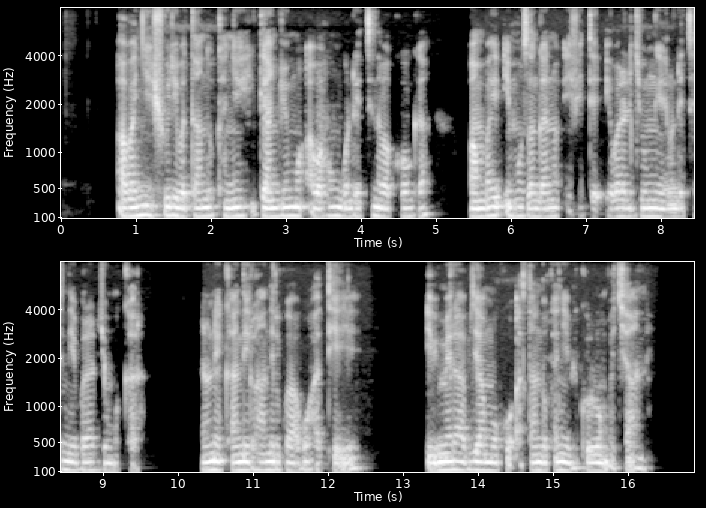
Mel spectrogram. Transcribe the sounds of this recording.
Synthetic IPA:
aβaɲe̞ːʃuːɾiβataːndukʰaɲe̞hiɡ̥aːɲd͡ʒe̞moʔa̰βahuːŋɡunde̞t͡se̞naβakʰo̞ːbɡa | βaːmbaje̞ʔim̥huzaŋɡano̞ʔifite̞ʔiβaɾaɾɟuːmŋe̞ːɾonde̞t͡se̞niβaɾaɾɟuːmukʰaɾḁ | nano̞ːne̞kʰaːndiɾuhaːnde̞ɾɡwaːβo̞hatʰḛje̞ | iβime̞ɾabjaːmokuʔataːndukʰaɲeiβikʰuɾuɾuːmbaca̰ːne̞

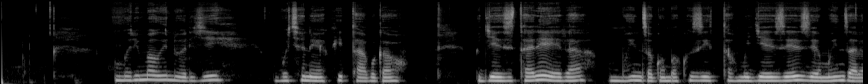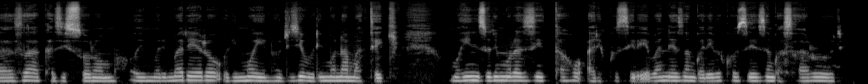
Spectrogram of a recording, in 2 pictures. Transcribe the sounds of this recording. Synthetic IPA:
umuɾimawiːnhoɾɟi | uβucanejekwiːtaβɡaho̞ | muɟihezitʰaɾe̞ːɾaumuhiːnziaɡo̞ːmbakuzitahomuɟihezezeumuhiːnzaɾazakaziso̞ɾo̞maojumuɾimaɾe̞ːɾo̞ʔṵɾimo̞jiːn̥hoɾɟiuɾimo̞namatʰe̞ke̥umuhiːnziuɾimuɾazitʰaɦo̞ʔaɾikuziɾḛːβane̞ːzaŋɡwaɾeβe̞ko̞zeziŋɡwasaɾuːɾe

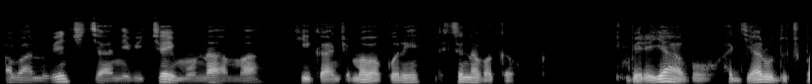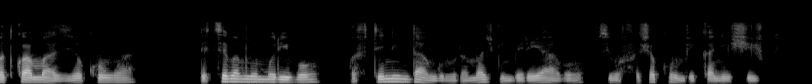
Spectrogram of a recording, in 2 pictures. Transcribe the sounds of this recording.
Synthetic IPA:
aβaːn̥huβe̞ːnt͡ʃi̥caːne̞βit͡ʃajemunaːma | kiːɡaːnd͡ʒamaβaɡ̥o̞ɾe̞nde̞t͡se̞naβaɡ̥aβo | imbe̞ɾe̞jaːβo̞haɟiaɾudut͡ʃu̥patkwaːmaːzijo̞kʰuŋwa | nde̞t͡se̞βamŋe̞muɾiβo̞ | βafi̥te̞niːndaːŋɡuɾuɾamaʒɡwimbe̞ɾe̞jaːβo̞z̥iβufaʃakuːɱviːkaniʃiʒɡwe

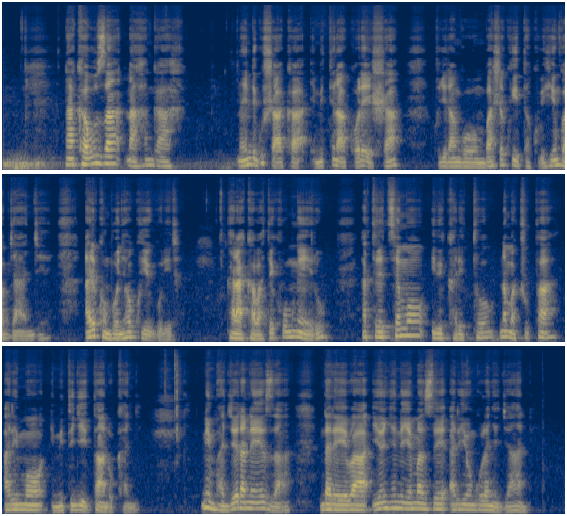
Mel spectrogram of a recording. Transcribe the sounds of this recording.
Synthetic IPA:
n̥hakaβuzanaɦaŋɡaːhḁ | najiːndiɡuʃa̰ːkʰa̰imitinako̞ɾe̞ːʃakuɟiɾaŋɡo̞mbaːʃekwiːtakuβiɦiːŋɡwabɟa̰ːɲɟe̞aɾiko̞mboːɲeɦokwiɡṵɾḭɾḁ | nhaɾaːkaβatekʰuːmŋe̞ːɾu | hate̞ɾet͡se̞mo̞iβikʰaɾitʰo̞namat͡ʃupʰaːɾimo̞imitiɟitaːndukʰa̰ɲe̞ | nim̥haɟe̞ɾane̞ːza̰ndaɾe̞ːβaijo̞ɲhenojemaze̞ʔaɾijo̞ŋɡuɾaɲeɟaːne

